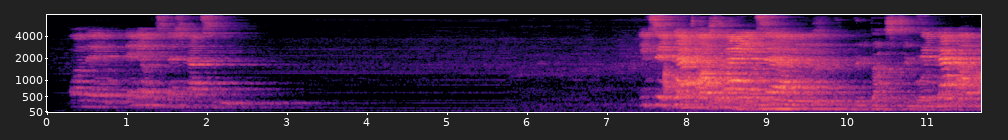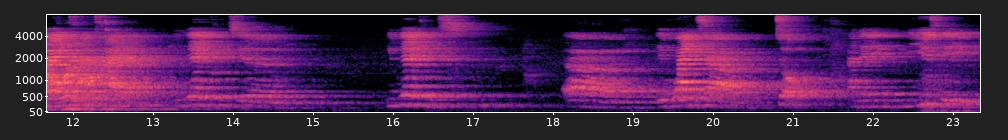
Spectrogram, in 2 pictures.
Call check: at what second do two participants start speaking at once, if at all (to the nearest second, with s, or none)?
8 s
